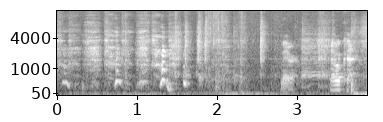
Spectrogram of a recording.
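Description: A cardboard box rustles as it is lifted.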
